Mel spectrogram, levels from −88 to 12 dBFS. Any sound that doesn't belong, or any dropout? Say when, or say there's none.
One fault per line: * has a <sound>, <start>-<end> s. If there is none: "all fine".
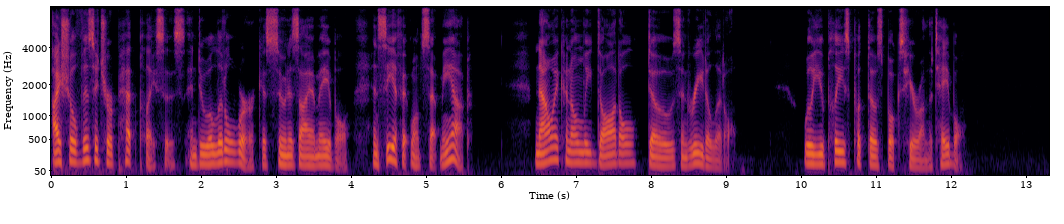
all fine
